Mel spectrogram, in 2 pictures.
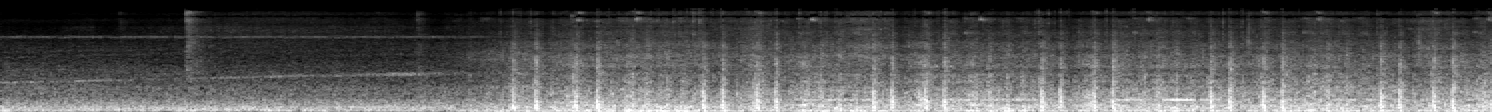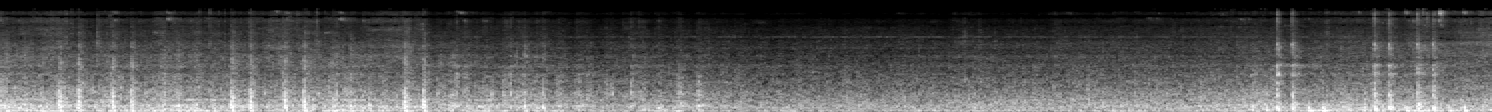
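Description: Keio Line electric commuter trains on the tracks. A motor whine rises in pitch for the first few seconds, then from about five seconds in a passing train's wheels clatter rapidly over rail joints and points over a loud rumble and a steady hum. The clatter eases off, then picks up again near the end as another train passes.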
